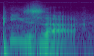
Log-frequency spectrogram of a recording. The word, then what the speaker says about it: Pisa: The name is spelled, by the way, as in pizza, but it is pronounced Pisa, just in case you're interested. So Rick Artuso has given up his third hit.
